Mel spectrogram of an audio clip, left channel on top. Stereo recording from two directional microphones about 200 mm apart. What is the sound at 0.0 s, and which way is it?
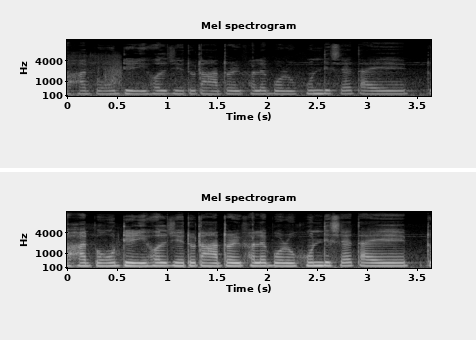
Speech, 45° right (ahead or behind).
